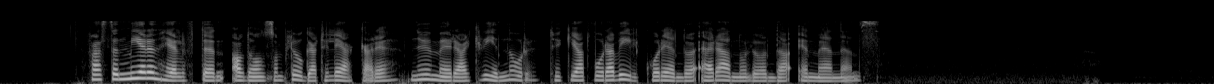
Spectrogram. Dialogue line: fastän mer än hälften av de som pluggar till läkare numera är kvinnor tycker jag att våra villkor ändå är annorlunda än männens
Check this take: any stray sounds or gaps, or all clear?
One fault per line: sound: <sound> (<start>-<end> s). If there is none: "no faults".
no faults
